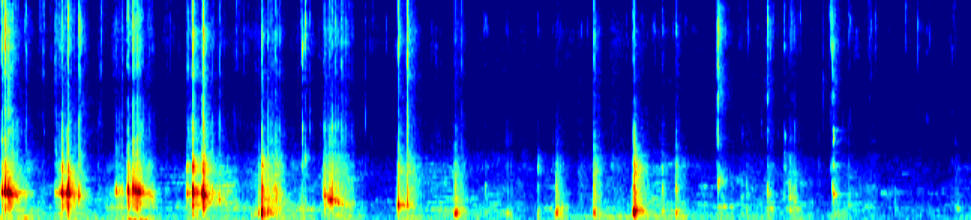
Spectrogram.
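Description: Slate pencil being crunched between the teeth: crisp crunches about one a second, turning fainter and more irregular after about five seconds.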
